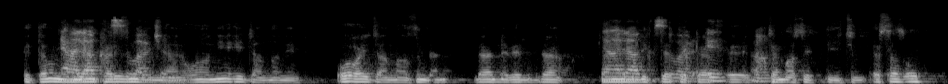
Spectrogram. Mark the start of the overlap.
0.6 s

